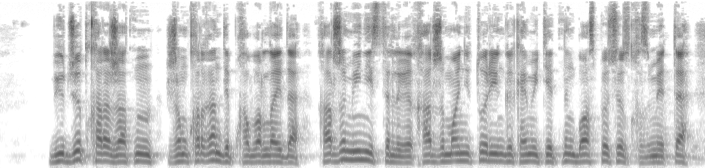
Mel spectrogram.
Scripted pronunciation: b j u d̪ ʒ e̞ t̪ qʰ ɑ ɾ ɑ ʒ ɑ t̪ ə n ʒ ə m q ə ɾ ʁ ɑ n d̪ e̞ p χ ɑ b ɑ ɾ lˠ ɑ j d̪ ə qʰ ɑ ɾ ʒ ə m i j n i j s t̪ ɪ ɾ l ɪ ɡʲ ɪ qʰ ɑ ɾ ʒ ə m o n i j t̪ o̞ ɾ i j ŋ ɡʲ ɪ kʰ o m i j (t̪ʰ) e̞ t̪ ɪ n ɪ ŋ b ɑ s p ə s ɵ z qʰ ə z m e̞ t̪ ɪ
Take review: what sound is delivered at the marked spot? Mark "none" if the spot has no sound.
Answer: t̪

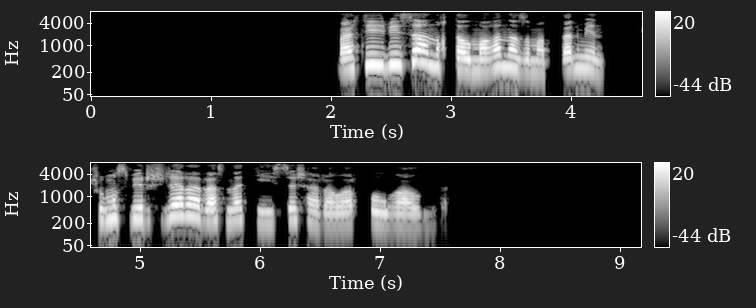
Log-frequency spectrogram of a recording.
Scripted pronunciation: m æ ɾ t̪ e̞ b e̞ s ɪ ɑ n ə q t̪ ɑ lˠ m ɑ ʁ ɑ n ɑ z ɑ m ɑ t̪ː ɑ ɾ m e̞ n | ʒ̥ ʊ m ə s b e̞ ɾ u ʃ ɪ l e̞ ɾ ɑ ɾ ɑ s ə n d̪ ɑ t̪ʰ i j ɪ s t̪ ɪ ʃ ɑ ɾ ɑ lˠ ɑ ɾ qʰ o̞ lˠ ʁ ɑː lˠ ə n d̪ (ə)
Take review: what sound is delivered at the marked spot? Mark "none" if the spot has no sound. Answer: ə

